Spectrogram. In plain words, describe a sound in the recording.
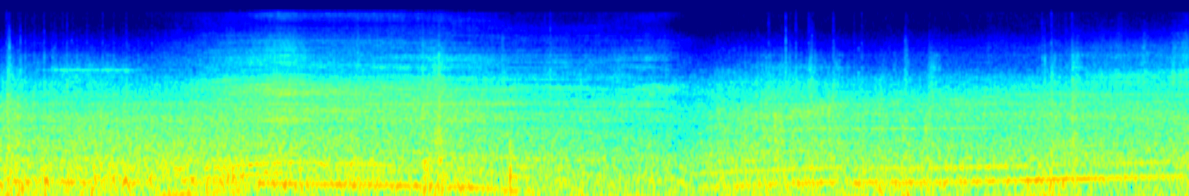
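A car engine hums steadily from inside the car as it drives through traffic.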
